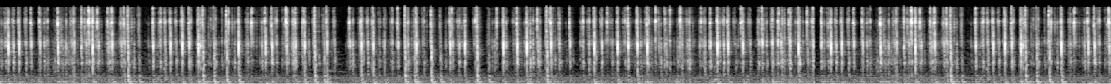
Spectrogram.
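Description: Typing sound effect: rapid, continuous keyboard key clicks, with only brief pauses, over a steady low hum.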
